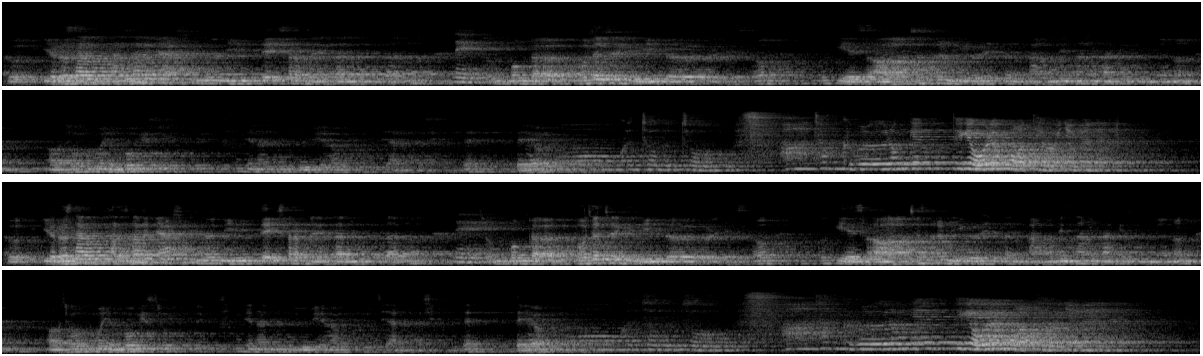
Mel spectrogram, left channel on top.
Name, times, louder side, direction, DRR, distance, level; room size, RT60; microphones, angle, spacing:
voice 1, 0.0-4.2 4.8-7.7 8.2-11.9 12.4-13.5 13.9-14.0 14.3-15.4 15.8-16.7 17.1-17.4 18.7-18.8, right 1 dB, 65° right, -1 dB, 1.5 m, -29 dB
voice 2, 17.2-21.2 21.5-23.2, left 1 dB, 50° left, -2 dB, 1.5 m, -31 dB
10.5 x 9.2 x 4.4 m, 2.7 s
head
